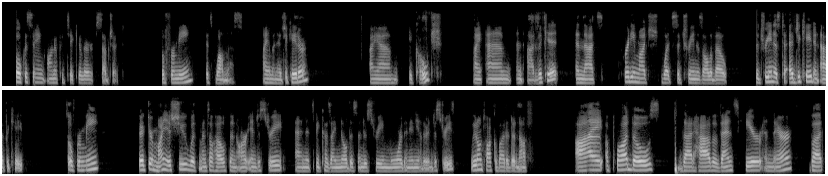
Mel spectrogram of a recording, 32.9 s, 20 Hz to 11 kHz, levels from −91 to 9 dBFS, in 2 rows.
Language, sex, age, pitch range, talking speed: English, female, 40-59, 150-185 Hz, 140 wpm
